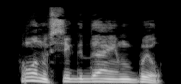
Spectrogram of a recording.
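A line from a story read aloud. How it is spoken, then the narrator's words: Scoffing snort. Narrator (Russian): хмыкнул Виталий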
